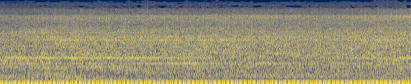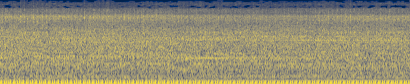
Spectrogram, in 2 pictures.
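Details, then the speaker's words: Troy-Bilt Horse tractor single-cylinder engine running after new fuel pump: steady, even beat at constant speed, no misses or surging; earlier smoke from being tipped on its side has cleared; runs healthy. "yeah it ain't smoking no more let me turn it off we don't need to be wasting any gas we know it runs"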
